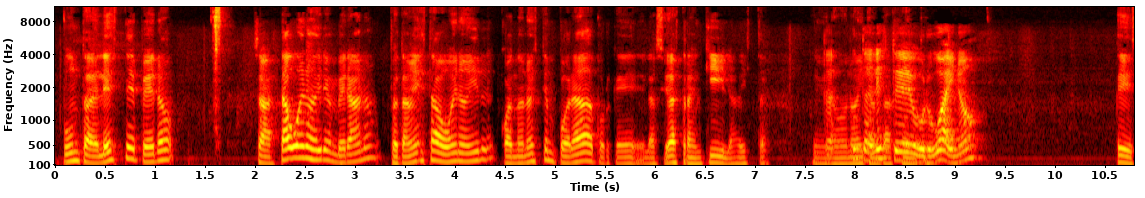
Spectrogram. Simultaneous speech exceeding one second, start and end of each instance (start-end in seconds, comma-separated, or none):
7.6-8.8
